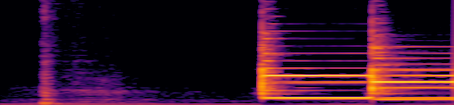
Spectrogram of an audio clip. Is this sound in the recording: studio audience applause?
no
